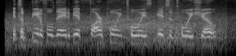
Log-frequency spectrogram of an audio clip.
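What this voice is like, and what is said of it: Congested, allergy-affected voice. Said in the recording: “my allergies are acting up if you can hear it in my voice”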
